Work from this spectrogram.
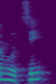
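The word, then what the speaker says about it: Houthi: Namun oleh pemberontak suku Hutsi atau Huti, dibacanya Hutsi, dia ditangkap gara-gara menyelundupkan Taurat yang berusia 800 tahun ke Israel.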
